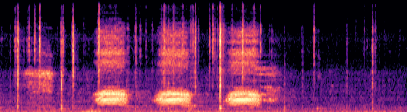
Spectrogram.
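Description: Oil pours and splashes into a metal pan.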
